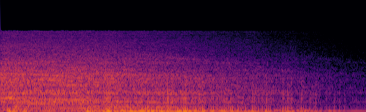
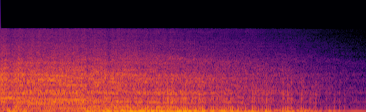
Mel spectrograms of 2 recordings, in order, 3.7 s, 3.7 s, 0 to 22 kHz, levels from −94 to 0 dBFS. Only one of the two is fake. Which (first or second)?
second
